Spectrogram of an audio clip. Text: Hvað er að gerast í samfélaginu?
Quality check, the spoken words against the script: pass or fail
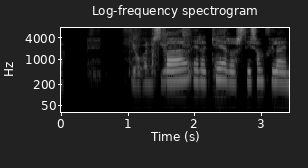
pass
